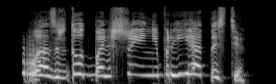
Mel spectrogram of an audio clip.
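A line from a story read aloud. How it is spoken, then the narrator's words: Squeak. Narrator (Russian): пискнула Пегги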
